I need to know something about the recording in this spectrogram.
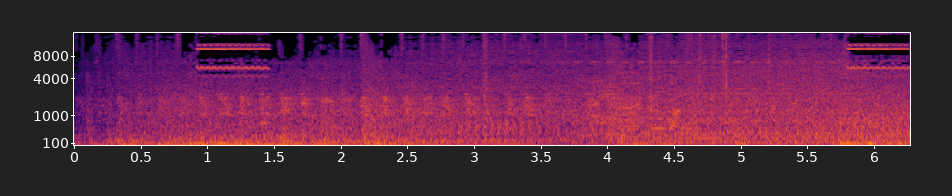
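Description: Street noise at a busy night-time crossroads: road traffic running by and people talking in the background, with a short high-pitched electronic tone about a second in and again near the end.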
